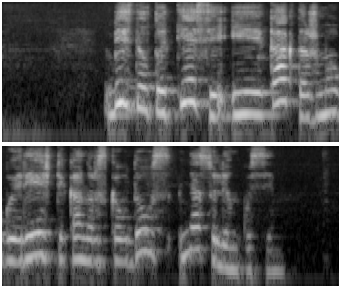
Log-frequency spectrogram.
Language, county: Lithuanian, Panevėžys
